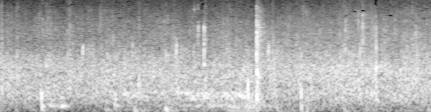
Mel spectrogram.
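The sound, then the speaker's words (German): Warm audience applause welcoming a speaker to a talk, steady, fairly soft clapping from many hands with a few sharper individual claps standing out. “Gibt ihm bitte einen warmen Applaus.”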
